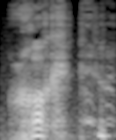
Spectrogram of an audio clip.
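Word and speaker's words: Rukh: And according to Filoni, Timothy Zahn said that it's pronounced Rook.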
